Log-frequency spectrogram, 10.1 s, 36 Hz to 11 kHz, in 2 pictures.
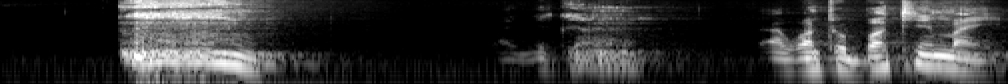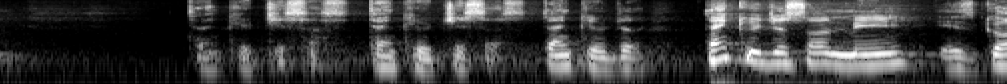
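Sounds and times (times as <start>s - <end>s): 
loud throat clearing: 0.6s - 1.5s
raspy voiced cough: 0.6s - 1.5s
speech: 2.6s - 5.0s, 6.0s - 10.0s.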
